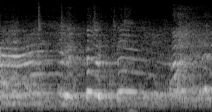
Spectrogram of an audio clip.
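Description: A man's voice in exaggerated mock wailing, its pitch sliding up and down in broken cries.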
